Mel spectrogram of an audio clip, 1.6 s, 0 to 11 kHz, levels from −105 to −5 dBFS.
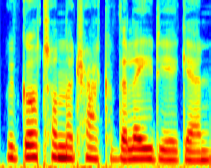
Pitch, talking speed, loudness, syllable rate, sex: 200 Hz, 340 wpm, -15 LUFS, 8.2 syllables/s, female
